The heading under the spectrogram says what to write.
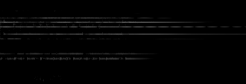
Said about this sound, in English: Hello? We're getting a phone call. I wonder who this is.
